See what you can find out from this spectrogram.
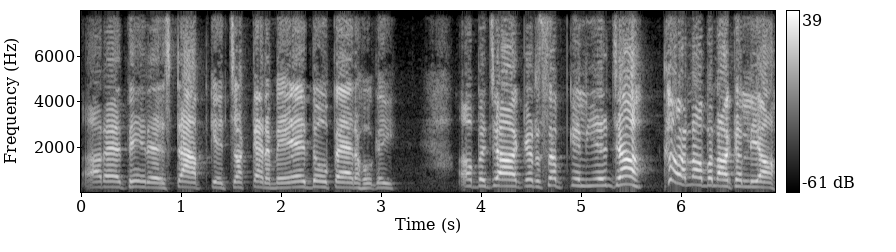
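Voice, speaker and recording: A woman voicing an impatient older mother-in-law in a cartoon story, scolding and grumbling in drawn-out phrases. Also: a little high, fairly even intonation, sharp tone. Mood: scolding, fed up.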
